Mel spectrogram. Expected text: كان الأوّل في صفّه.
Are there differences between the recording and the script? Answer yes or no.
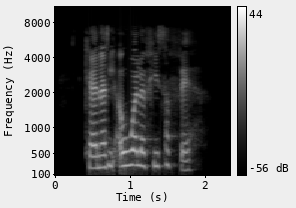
no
